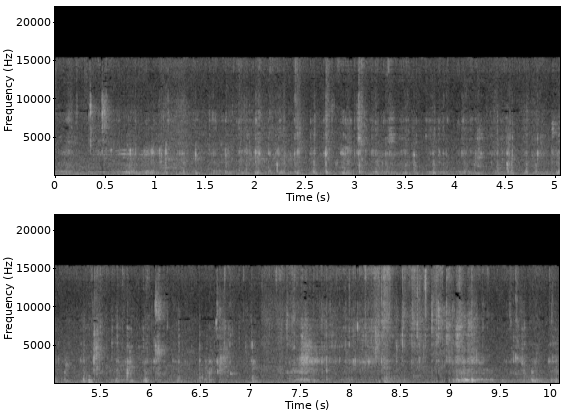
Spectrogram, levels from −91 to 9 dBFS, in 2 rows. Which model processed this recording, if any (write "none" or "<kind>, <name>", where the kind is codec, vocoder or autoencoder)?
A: none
